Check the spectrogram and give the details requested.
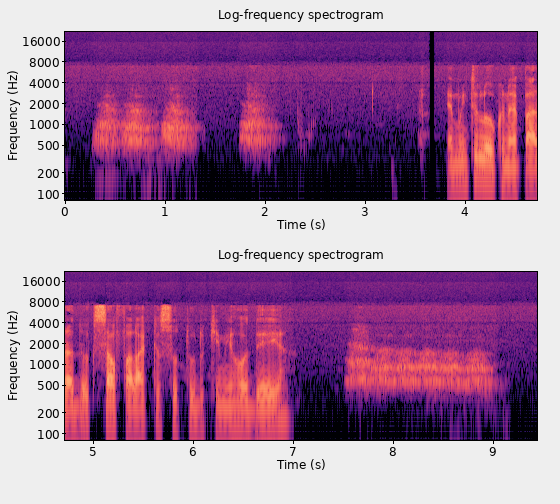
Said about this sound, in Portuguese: Obrigado, o cachorro está latindo.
